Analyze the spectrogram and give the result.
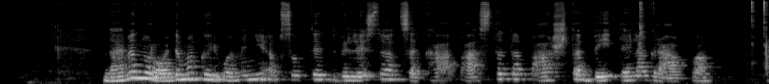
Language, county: Lithuanian, Vilnius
